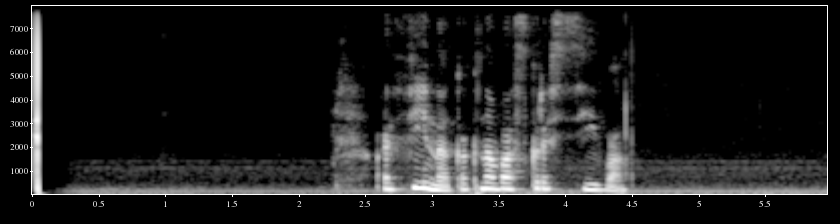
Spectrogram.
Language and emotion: Russian, positive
